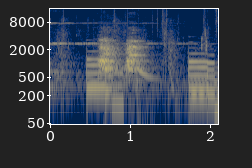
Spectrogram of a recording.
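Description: Small white dog barking at the front door as someone arrives home, two short barks about half a second apart.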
